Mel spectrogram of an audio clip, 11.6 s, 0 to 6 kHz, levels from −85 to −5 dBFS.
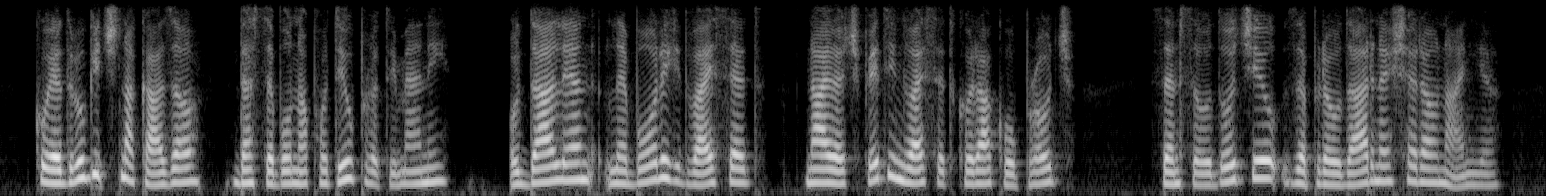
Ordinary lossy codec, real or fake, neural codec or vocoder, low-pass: Opus, 32 kbps; fake; codec, 16 kHz, 0.5 kbps, X-Codec, WavLM features, trained on Multilingual LibriSpeech; 5.4 kHz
